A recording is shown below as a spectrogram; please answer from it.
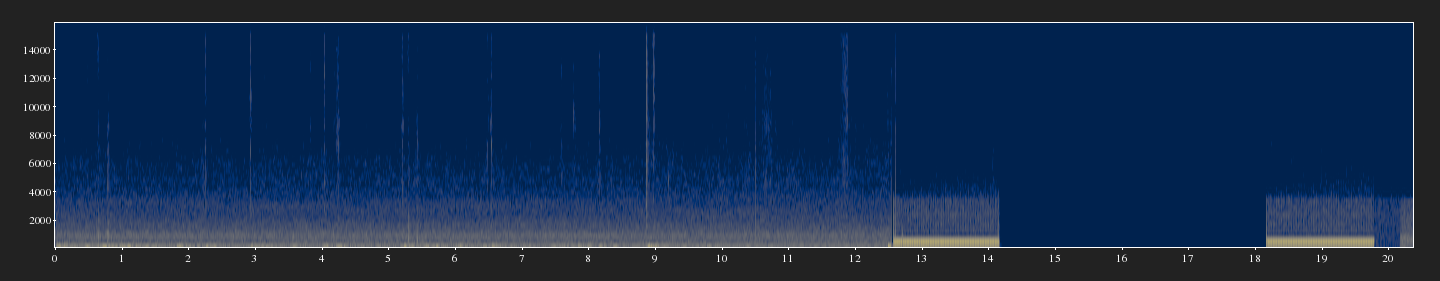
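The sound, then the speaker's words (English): Telephone line tones: after a long stretch of low hiss with faint clicks, a steady electronic tone sounds twice, each lasting about a second and a half, separated by several seconds of silence. “Well, let's try a different number. You know, maybe it's the phone numbers that I'm dialing.”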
